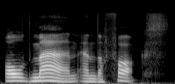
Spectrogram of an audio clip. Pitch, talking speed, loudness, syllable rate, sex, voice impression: 150 Hz, 170 wpm, -15 LUFS, 3.0 syllables/s, male, very masculine, slightly middle-aged, slightly thick, slightly relaxed, slightly weak, slightly bright, soft, clear, fluent, slightly cool, intellectual, slightly refreshing, sincere, calm, slightly friendly, slightly reassuring, unique, slightly elegant, slightly sweet, slightly lively, kind, modest, slightly light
